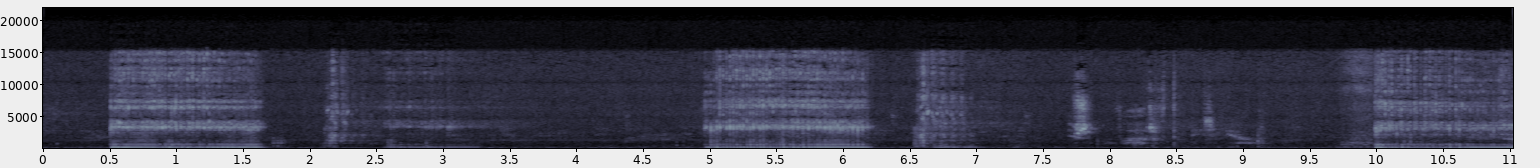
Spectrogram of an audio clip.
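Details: Loud, low, rattling snores on each in-breath with softer out-breaths between, about three breaths in eleven seconds; snoring.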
